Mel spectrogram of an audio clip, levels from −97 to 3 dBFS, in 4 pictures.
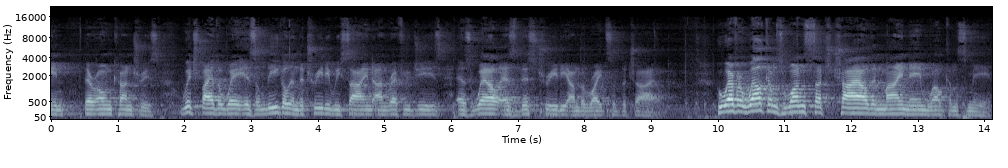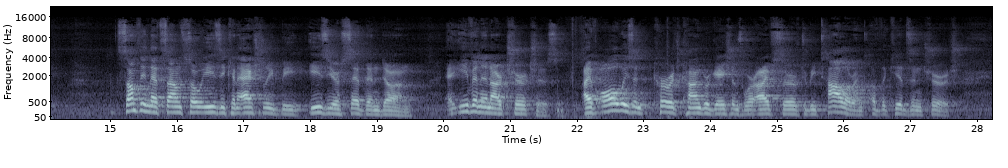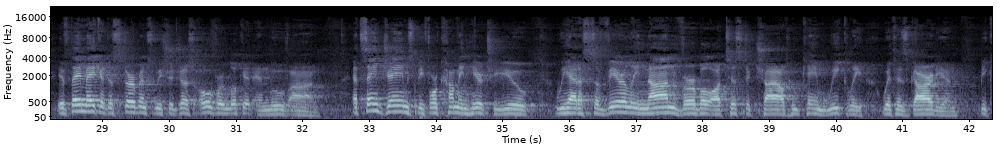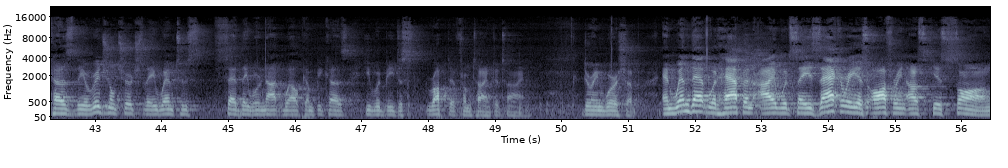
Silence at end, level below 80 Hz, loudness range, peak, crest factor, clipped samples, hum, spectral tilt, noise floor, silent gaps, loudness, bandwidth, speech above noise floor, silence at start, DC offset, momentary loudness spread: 0 s; -60 dBFS; 12 LU; -4 dBFS; 24 dB; under 0.1%; none; -6 dB/octave; -54 dBFS; none; -27 LUFS; 16 kHz; 28 dB; 0 s; under 0.1%; 17 LU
